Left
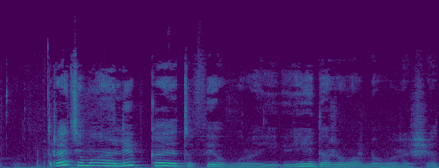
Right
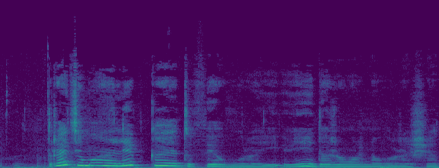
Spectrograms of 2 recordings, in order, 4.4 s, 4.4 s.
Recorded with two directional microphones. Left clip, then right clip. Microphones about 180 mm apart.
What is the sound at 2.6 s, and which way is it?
Speech, 15° left (ahead or behind).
